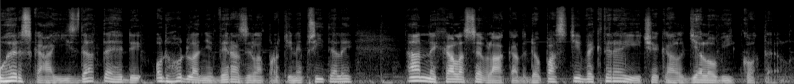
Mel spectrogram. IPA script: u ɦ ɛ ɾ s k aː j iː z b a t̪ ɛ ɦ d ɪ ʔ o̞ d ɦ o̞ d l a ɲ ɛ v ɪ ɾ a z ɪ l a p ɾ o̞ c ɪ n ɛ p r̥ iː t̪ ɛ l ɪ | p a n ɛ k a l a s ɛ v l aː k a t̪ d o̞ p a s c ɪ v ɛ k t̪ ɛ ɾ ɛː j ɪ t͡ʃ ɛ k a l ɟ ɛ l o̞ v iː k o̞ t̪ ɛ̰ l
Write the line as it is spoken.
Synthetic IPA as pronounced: u ɦ ɛ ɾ s k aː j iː z d a t̪ ɛ ɦ d ɪ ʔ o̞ d ɦ o̞ d l a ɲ ɛ v ɪ ɾ a z ɪ l a p ɾ o̞ c ɪ n ɛ p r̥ iː t̪ ɛ l ɪ | ʔ a n ɛ x a l a s ɛ v l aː k a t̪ d o̞ p a s c ɪ v ɛ k t̪ ɛ ɾ ɛː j ɪ t͡ʃ ɛ k a l ɟ ɛ l o̞ v iː k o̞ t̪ ɛ̰ l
